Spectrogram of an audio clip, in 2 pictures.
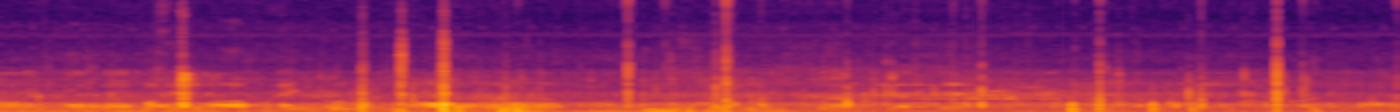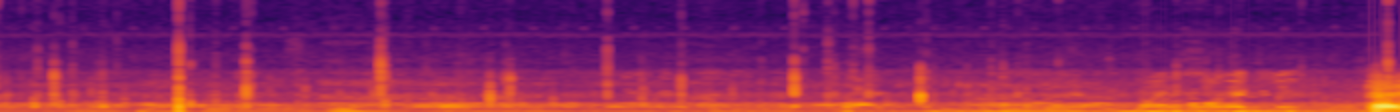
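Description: Faint, indistinct voices of the rowing crew talking among themselves while the boat sits at rest. Scattered sharp ticks and clicks run through it, and a low rumble builds near the end.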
